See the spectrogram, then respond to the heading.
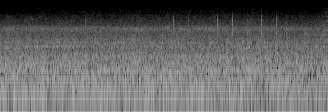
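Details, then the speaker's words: Monarch lathe being restored, test run at slow speed. A steady, even mechanical rush with light rhythmic ticking and no knocks or grinding. The machine runs smoothly and normally. "Everything's looking pretty good, sounds good. Flowing pretty smooth."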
